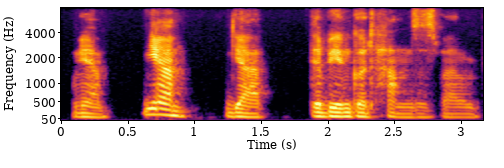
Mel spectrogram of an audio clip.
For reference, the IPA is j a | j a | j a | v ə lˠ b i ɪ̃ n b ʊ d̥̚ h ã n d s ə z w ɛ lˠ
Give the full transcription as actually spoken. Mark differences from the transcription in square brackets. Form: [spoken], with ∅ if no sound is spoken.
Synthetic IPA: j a | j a | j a | [ð] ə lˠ b i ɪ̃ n [ɡ] ʊ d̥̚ h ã n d [z] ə z w ɛ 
